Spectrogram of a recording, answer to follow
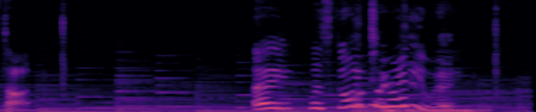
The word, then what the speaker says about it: Tot: I'm asking you to take Marcus to this toot. It's Tot. I was going to anyway. Well, get some rest before you go. I'm sure Ted needs time to prepare. It's Tot.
